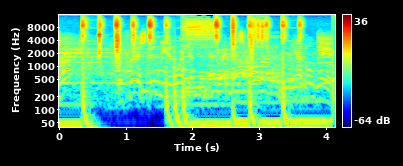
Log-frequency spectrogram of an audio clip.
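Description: Background music with a steady drum beat and a deep bass line; the bass drops out briefly about half a second in.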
